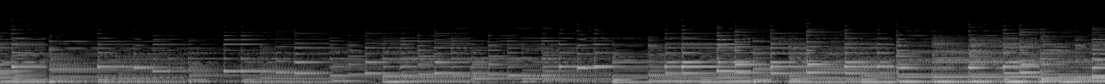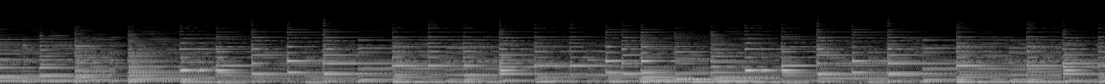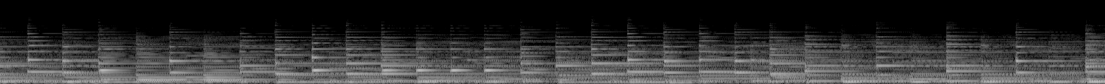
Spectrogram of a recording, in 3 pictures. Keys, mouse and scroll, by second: 0.0 alt+middle click, 0.3 alt+middle click, 0.7-1.1 scroll up 1, 1.1 click, 2.3 click, 5.8 click, 7.9 click, 9.5 click, 12.7-13.0 scroll down 2, 14.1 click, 16.6-17.0 scroll up 2, 17.0 middle click, 17.7 click, 20.2-20.5 scroll down 1, 21.8 click, 22.9 click, 23.9-24.5 scroll down 1, 24.5 click, 25.1 scroll up 1, 25.7 middle click, 26.8 click, 27.5 middle click, 28.7 click, 29.3 middle click.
